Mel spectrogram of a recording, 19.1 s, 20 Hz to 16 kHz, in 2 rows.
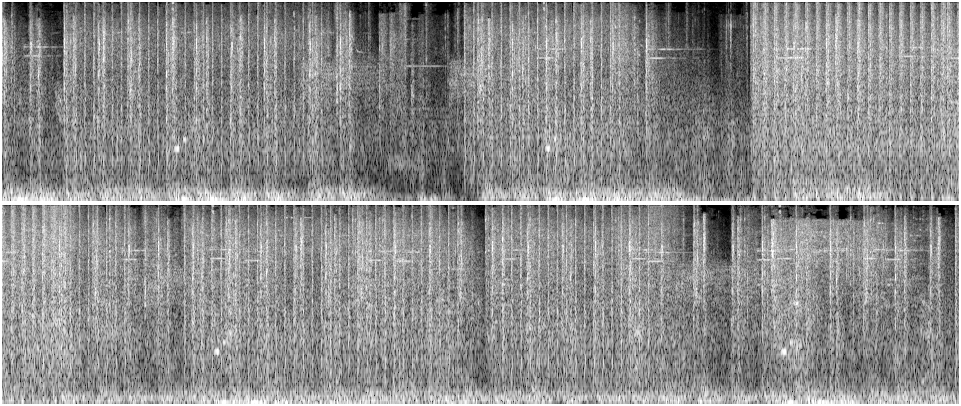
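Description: Sustained rapid gunfire in the video game Fallout 76, loud and continuous with dense bursts of automatic shots and heavy impacts, briefly dipping around the middle before resuming at full intensity.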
